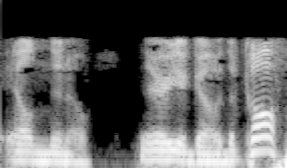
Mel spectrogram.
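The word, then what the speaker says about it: El Niño: Oh, this one's got an N-Y. It's actually pronounced El Nino,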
